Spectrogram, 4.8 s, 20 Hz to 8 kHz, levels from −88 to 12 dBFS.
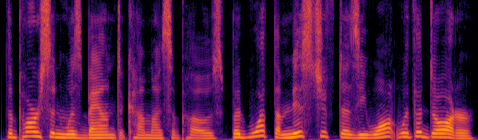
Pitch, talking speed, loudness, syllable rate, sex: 185 Hz, 225 wpm, -17 LUFS, 5.0 syllables/s, female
